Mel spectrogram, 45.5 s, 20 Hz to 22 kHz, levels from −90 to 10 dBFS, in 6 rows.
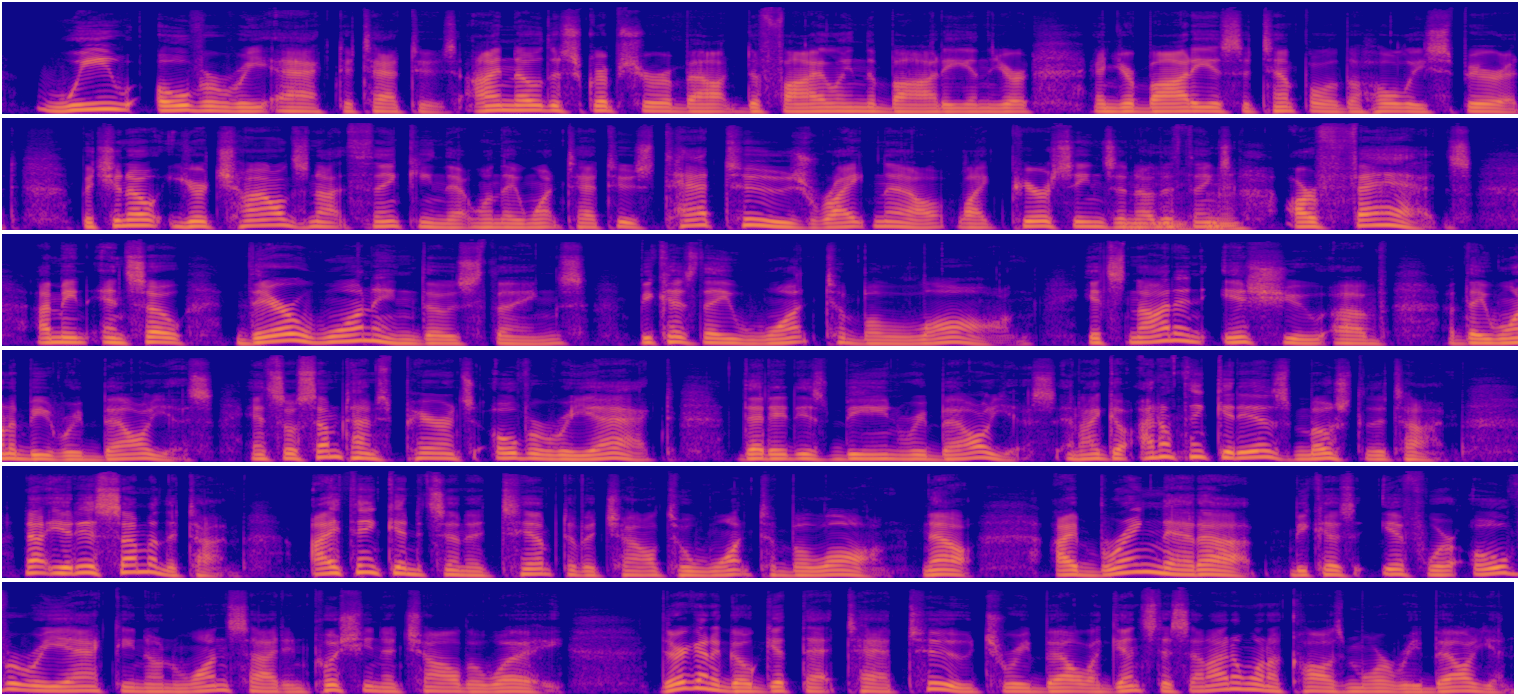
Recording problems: none

